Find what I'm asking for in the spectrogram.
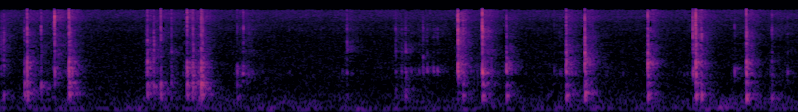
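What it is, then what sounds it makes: Plastic detangling hairbrush. A hand-sized black plastic detangling brush with dense plastic bristles is held in both hands while long fingernails scratch and flick the bristles. The result is quiet, dry, crisp plastic ticks and clicks in uneven bursts. Each click is sharp with a bright top and dies away almost instantly, with short pauses of faint hiss in between.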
